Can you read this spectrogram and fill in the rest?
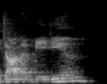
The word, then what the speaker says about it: Donabedian: Yeah, so I don't even say it right, to be honest. So I say Donabedian because that's just like the phonetic easy way to say it. But if you're being truly an Armenian, you say Donabedian.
